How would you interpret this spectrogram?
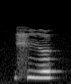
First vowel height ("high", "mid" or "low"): high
